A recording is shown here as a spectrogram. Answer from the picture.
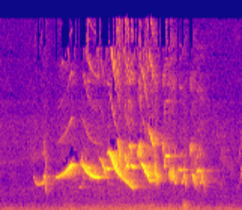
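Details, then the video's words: Wild yellow-bellied seedeater at dawn delivering one continuous two-second phrase of high, rapid, twittering notes that swoop up and down, with a low steady rumble behind. "Canto do papacapim na natureza"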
